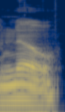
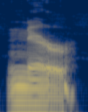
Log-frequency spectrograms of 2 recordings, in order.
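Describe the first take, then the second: First: Said in the usual way. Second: Australian "ner", vowel drawn into an r-coloured "air"; Australian accent. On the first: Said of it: "instead of no, it's ner". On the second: Shown as a demonstration. Streamer demonstrating an Australian no for chat, Australian accent. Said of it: "favorite thing about the Australian accent".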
